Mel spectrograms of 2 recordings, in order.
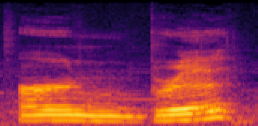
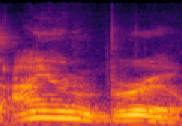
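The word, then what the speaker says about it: Irn-Bru: where we mentioned it we were saying urn breath which is embarrassing they were wrong yes it is iron brew we know that now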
